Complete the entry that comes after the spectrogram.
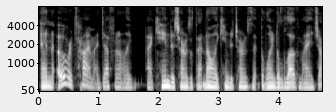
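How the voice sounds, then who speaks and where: A woman with an American accent speaks in a very deep, low pitch with fairly even intonation, recorded very cleanly against a silent background. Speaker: podcast co-host. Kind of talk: casual chat. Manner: halting.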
